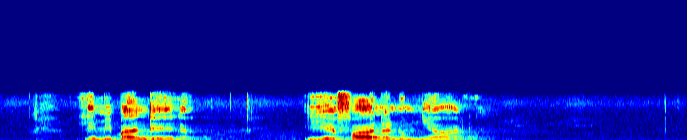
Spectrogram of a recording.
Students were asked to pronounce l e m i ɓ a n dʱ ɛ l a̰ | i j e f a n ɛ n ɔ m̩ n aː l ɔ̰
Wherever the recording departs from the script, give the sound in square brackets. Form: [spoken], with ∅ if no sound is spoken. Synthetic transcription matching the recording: l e m i ɓ a n dʱ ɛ l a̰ | i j [ɛ] f a n [a] n [o] m̩ [ɲ] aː l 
